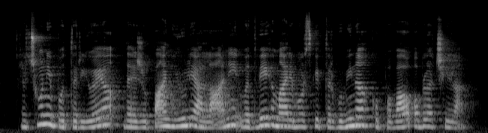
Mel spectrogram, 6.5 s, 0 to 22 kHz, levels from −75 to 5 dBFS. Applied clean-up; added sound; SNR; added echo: none; none; none; none.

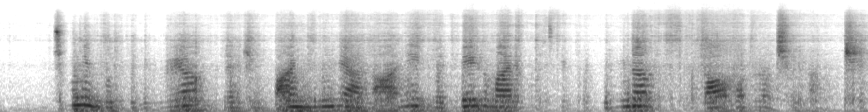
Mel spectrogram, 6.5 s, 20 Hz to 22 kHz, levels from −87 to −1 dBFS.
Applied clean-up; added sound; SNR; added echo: neural mask model RNNoise.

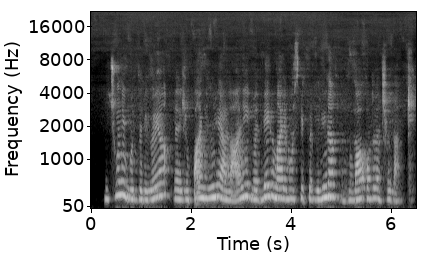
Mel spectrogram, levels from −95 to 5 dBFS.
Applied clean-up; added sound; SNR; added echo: neural mask model Resemble Enhance denoiser.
